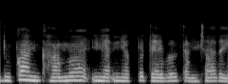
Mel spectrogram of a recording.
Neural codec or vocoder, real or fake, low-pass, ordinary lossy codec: codec, 16 kHz, 2 kbps, FreqCodec, smaller model; fake; 7.2 kHz; Opus, 64 kbps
